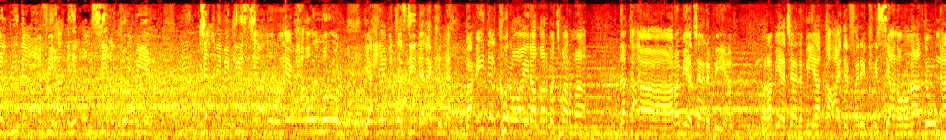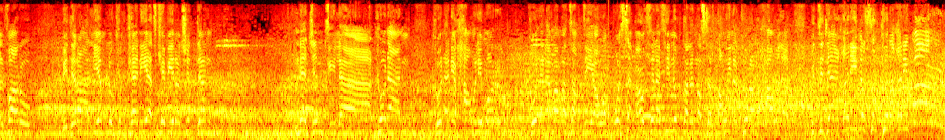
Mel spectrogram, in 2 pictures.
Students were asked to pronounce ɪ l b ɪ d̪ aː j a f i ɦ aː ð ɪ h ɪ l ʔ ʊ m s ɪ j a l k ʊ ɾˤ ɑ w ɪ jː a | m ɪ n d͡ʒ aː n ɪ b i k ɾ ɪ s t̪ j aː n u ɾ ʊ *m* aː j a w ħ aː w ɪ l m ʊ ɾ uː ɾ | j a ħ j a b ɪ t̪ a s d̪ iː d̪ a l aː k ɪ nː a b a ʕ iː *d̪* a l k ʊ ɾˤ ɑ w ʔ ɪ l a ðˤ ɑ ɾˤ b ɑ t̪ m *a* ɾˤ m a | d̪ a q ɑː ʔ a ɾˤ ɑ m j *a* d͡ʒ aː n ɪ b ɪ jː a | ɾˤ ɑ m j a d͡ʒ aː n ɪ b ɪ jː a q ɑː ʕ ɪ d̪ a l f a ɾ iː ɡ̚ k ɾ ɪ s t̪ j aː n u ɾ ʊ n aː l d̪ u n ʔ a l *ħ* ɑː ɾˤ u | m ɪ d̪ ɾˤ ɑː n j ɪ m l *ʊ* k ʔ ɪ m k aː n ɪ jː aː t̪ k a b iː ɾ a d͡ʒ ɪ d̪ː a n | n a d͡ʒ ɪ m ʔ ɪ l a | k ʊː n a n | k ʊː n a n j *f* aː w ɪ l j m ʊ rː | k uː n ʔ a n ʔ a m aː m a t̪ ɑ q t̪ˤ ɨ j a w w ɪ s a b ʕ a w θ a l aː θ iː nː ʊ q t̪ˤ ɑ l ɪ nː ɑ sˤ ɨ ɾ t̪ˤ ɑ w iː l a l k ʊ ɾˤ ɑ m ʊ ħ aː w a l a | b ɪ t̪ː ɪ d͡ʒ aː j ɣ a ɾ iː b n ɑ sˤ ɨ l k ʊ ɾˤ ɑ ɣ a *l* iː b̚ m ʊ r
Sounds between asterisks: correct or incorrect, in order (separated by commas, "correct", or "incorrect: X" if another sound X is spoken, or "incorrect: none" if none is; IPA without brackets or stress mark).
incorrect: n, correct, incorrect: ɑ, correct, incorrect: f, correct, incorrect: ħ, incorrect: ɾ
